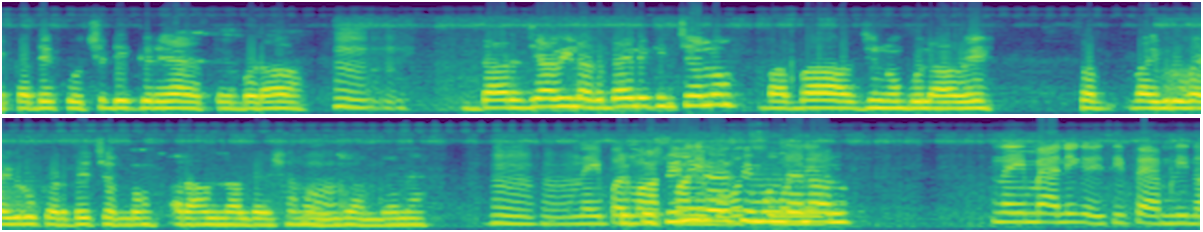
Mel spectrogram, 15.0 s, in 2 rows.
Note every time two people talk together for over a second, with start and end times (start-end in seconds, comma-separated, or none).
11.3-12.6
